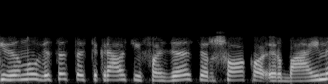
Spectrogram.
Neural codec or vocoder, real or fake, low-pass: none; real; 5.4 kHz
